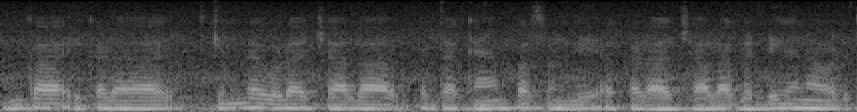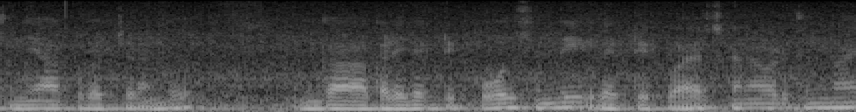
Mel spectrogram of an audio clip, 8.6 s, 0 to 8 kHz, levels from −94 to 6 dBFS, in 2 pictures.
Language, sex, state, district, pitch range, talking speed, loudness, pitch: Telugu, male, Andhra Pradesh, Chittoor, 100-115 Hz, 145 wpm, -33 LUFS, 105 Hz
